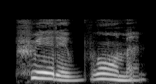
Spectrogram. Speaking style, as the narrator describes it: sighed Lizette

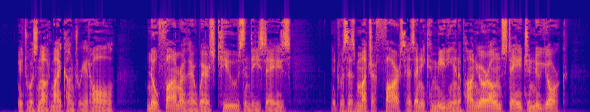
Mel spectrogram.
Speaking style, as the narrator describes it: He said very stiffly

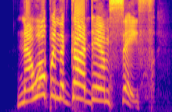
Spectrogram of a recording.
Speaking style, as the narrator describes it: the gunman yelled at the clerk

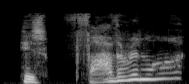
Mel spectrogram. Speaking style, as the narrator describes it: exclaimed Sean again

